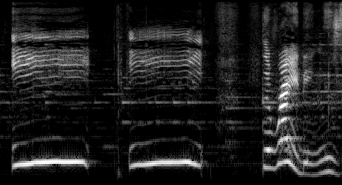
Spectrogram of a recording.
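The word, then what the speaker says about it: 一: this is number one the pronunciation is like this e e the writing is like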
